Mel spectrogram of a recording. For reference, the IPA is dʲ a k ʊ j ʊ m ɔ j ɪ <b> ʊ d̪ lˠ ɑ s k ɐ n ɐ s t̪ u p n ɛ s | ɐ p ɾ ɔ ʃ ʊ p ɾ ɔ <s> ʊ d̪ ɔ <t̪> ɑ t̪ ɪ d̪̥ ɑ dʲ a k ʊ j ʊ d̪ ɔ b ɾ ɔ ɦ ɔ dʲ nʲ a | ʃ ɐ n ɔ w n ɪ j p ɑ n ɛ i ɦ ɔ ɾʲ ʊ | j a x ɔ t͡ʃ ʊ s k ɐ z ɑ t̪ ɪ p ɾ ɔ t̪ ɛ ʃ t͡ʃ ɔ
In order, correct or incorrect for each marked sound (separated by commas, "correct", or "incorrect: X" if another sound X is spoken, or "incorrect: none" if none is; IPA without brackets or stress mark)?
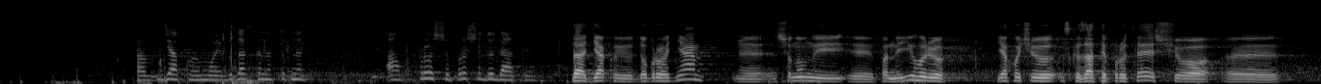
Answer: correct, incorrect: ʃ, incorrect: d̪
